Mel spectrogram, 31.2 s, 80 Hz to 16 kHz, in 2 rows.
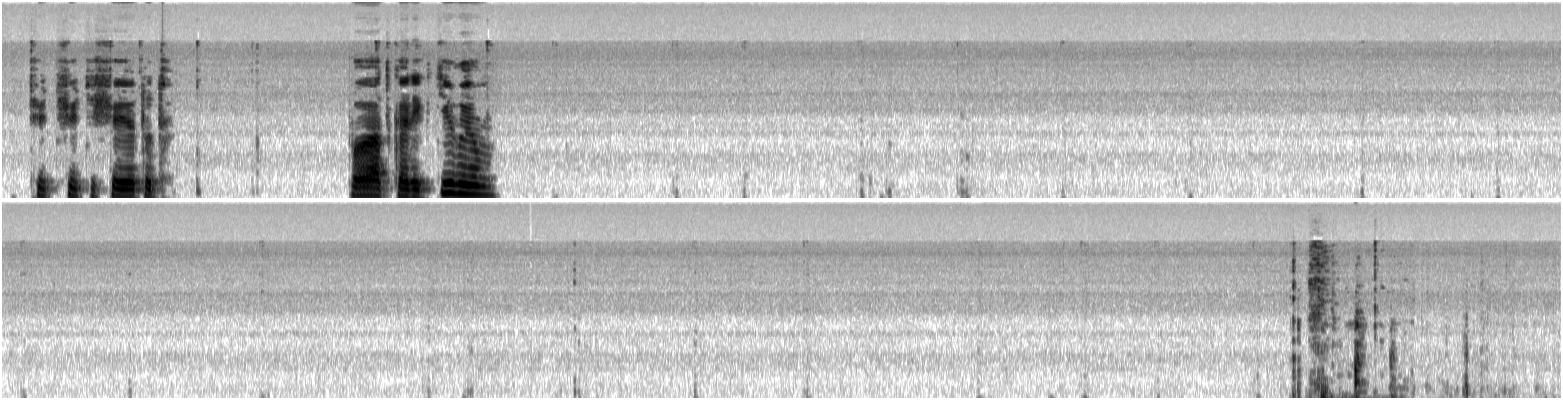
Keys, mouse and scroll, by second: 1.4 click, 2.2 middle click, 4.1-5.3 drag, 5.9-7.0 drag, 7.8-9.0 drag, 9.2 middle click, 10.8-12.3 drag, 13.8-15.3 drag, 16.1-17.1 drag, 18.5-20.2 drag, 20.7 middle click, 22.8-24.1 drag, 25.6-26.7 drag, 27.4-28.5 drag.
